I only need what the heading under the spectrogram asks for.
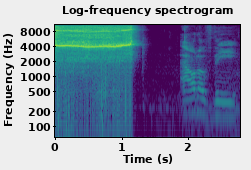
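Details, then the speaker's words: Loud, steady high-pitched hiss of oxygen that stops abruptly, from a CPAP Quick Connect attached to the high-pressure oxygen port of a portable ambulance oxygen bottle before the CPAP tubing was connected, then brief speech; high-pressure oxygen leak. "if you connect the Quick Connect to the high pressure oxygen port prior to attaching it to the CPAP tubing you'll have a quick flow of air"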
